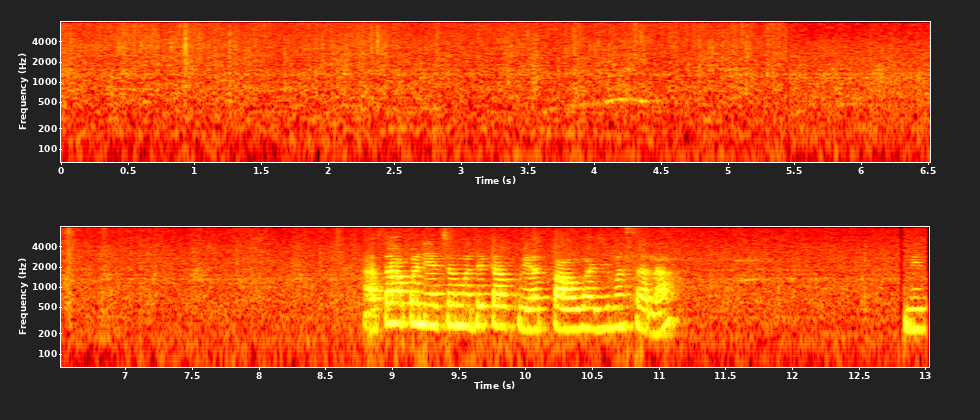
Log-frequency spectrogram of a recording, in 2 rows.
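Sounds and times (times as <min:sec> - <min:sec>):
small crackles: 0:00.0 - 0:08.9
onion sizzling in oil: 0:00.0 - 0:13.0.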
